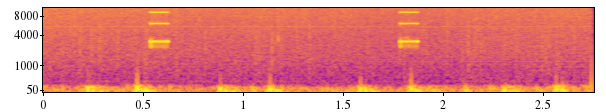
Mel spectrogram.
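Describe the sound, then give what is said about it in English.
A human heartbeat picked up by an internal microphone: a steady series of soft, muffled low thumps in an even rhythm, with two short, bright electronic beeps sounding above them. “That's actually my own heartbeat. I agreed to have my heart microphone. They put a microphone on the inside of me, and that's my own heart trying to beat through”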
